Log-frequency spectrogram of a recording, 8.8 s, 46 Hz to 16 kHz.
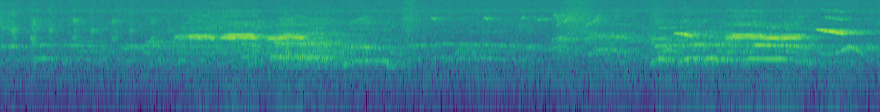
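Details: Black-collared starling, Ubon Ratchathani, Thailand, February 10, 2023. It strings together varied whistled and nasal notes in two bursts, some sliding upward, over steady high chirping from other birds.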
